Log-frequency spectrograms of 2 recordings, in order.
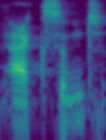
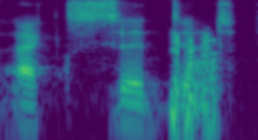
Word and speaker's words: accident: of the word accident you're saying accent not accident so there's an extra it in the middle accident and he said it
